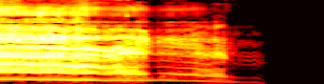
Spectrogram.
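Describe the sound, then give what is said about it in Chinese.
A man lets out a terrible cry as he falls backward. It is a single loud, drawn-out vocal cry at a steady pitch that sags slightly at the end before cutting off abruptly into silence. “于是巴洛斯发出一声可怕的喊叫，像遭了雷击似的向后倒下去。”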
